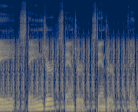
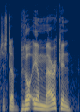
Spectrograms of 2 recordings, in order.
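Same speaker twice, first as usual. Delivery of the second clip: really terrible, fake Scottish accent; 2 semitones higher, 4 dB louder than usual. Apologizing to a viewer for mangling their name: really horrible scottish accent.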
